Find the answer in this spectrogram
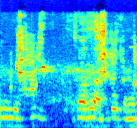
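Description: Indistinct talking: a man's voice speaking in short phrases in a room, words not made out.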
